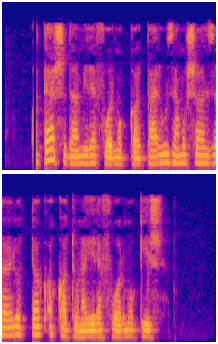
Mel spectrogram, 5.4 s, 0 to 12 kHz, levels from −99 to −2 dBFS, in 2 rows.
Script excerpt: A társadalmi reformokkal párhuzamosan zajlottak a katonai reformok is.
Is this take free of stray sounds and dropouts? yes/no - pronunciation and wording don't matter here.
no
